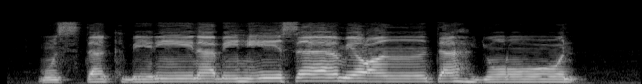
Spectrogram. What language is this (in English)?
Arabic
